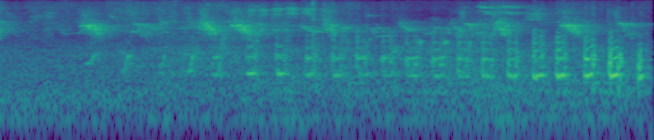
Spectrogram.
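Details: Pet guinea pig running happily around a balcony on a sunny day, exploring it; a quickening series of short harmonic squeaks grows denser toward the end, with birds chirping in the background.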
